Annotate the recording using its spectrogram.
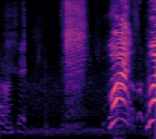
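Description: Voices: a short hiss about a second in, then a loud cry that rises and falls in pitch.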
